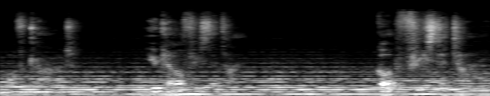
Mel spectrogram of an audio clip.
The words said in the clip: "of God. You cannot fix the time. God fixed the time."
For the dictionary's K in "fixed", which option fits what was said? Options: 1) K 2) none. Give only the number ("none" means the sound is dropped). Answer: 2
